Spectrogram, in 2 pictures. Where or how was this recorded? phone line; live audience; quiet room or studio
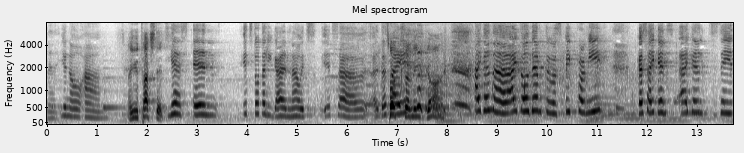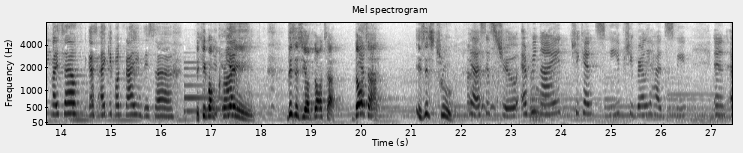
live audience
